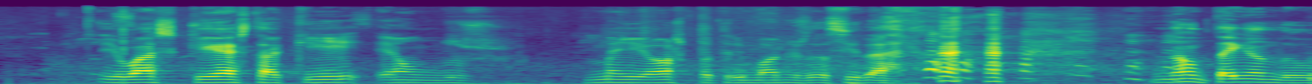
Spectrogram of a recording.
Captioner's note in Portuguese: risos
